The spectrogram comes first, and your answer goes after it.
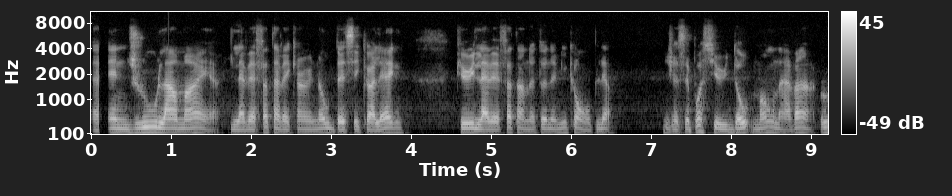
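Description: With a Quebec accent, a man speaks at a medium pitch in a flat, monotone way. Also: moderate pace, quiet background. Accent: Québécois French. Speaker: stand-up paddleboard adventurer. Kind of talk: interview.

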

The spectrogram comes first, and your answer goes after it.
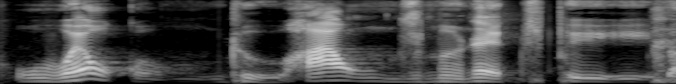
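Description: In a put-on character voice, a man booms at a medium pitch. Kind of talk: polished announcer.

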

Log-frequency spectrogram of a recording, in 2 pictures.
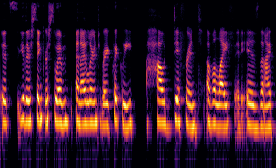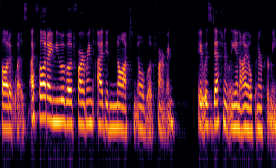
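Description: With a Canadian Prairie accent, a woman at a medium pitch talks at a fairly quick pace with fairly even intonation and hardly any pauses. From southern Manitoba, Canada. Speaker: farmer. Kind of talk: casual chat.

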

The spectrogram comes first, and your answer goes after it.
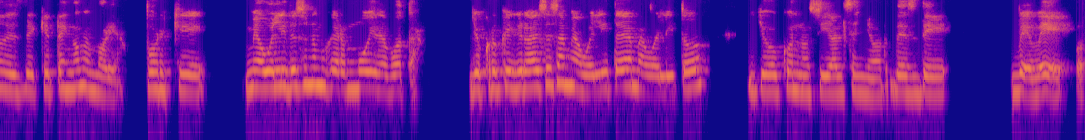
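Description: The pace here is fairly slow. It's a normal speaking voice with ordinary pitch variation. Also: woman. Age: 20s. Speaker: engineer. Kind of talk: casual chat.

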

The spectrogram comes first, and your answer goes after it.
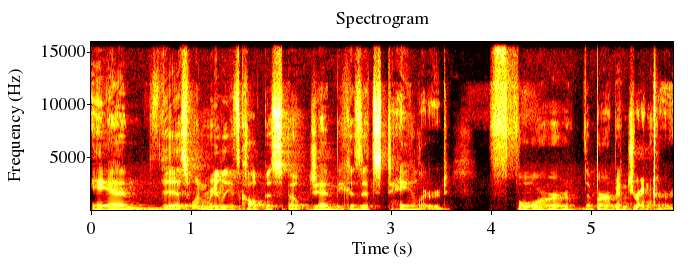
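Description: A somewhat breathy male voice, fairly low in pitch, with ordinary pitch variation. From Kentucky, Louisville. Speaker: distillery representative. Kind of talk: casual chat.

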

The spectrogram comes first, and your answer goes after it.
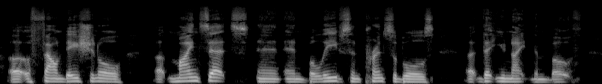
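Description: Fairly high in pitch, a man speaks in a normal speaking voice with ordinary pitch variation at a moderate pace. The sound is dry and close with no echo. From US Mid-Atlantic, Washington DC area (Maryland). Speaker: keynote speaker and former basketball performance coach. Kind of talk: interview conversation.

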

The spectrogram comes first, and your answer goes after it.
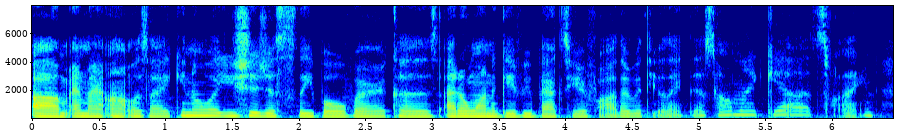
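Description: This woman's voice is somewhat breathy, with ordinary pitch variation. She talks at a very fast pace with hardly any pauses. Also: medium pitch for a woman. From Haitian background. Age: 20s. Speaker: anonymous podcast guest. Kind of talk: personal testimony in casual interview.

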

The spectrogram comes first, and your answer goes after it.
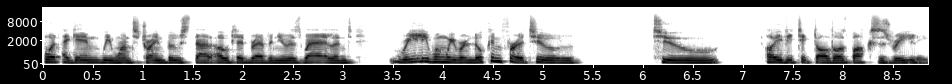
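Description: A man with an Irish accent, fairly high-pitched, at a moderate pace and with fairly even intonation, over a quiet background. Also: very even loudness. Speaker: hotel marketing executive. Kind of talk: podcast interview. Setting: call.

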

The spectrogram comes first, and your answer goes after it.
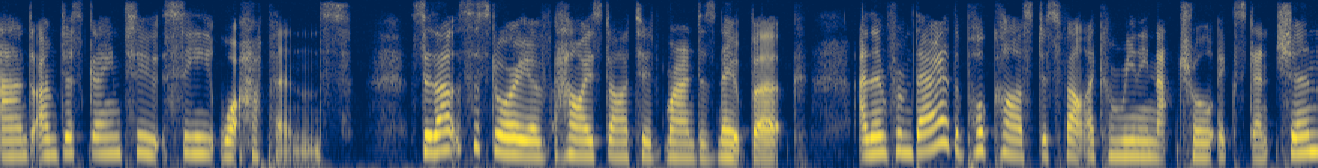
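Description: In an English accent, a woman speaks at a moderate pace with a high pitch and ordinary pitch variation. The sound is dry and close with no echo, over a quiet background. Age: 30s. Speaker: blogger and podcaster. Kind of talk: casual interview chat.

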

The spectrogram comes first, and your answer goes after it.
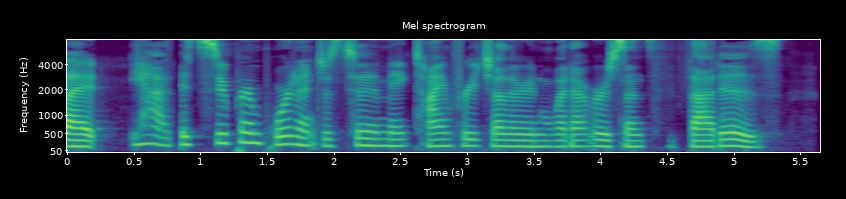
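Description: An unremarkable speaking voice with an American accent moves at a moderate pace with hardly any pauses and ordinary pitch variation, recorded dry and close with no echo. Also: woman, fairly low pitch for a woman. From Texas. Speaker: event organizer and podcaster. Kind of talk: interview.

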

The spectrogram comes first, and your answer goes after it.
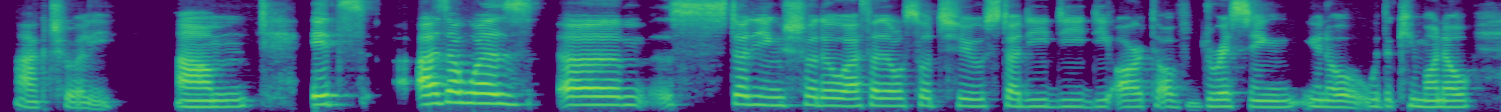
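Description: Recorded very cleanly against a silent background, a woman at medium pitch speaks fairly slowly with ordinary pitch variation and big swings in loudness. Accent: French. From southern France (Cannes). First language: French. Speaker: professional dancer and artist. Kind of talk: casual interview.

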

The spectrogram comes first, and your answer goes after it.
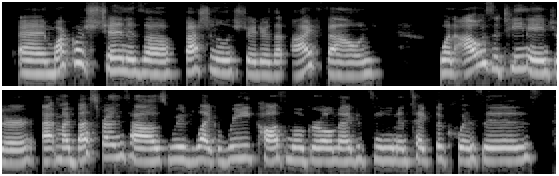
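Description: Fairly slow pacing and ordinary pitch variation in a normal speaking voice. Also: woman, fairly high pitch for a woman. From Colombian-American, grew up in a diverse US city. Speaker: illustrator and stationery business owner. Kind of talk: interview conversation.

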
